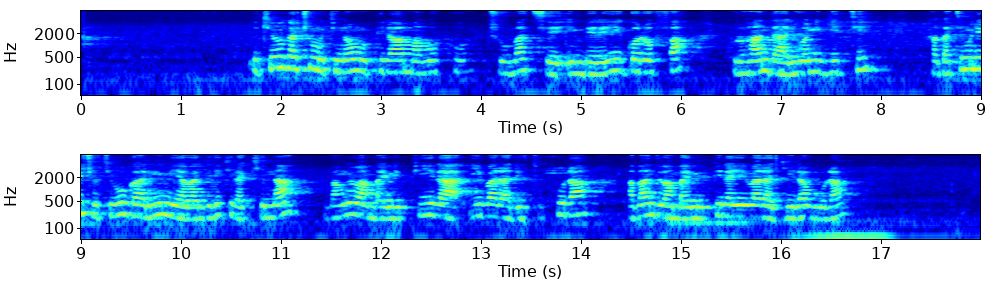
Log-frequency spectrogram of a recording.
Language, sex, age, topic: Rundi, female, 25-35, education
